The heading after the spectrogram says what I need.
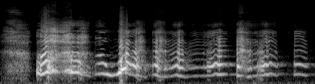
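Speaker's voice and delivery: high wailing laugh-sob; crying laugh. Acted. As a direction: wail it out playfully. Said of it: "said Little Beaver".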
